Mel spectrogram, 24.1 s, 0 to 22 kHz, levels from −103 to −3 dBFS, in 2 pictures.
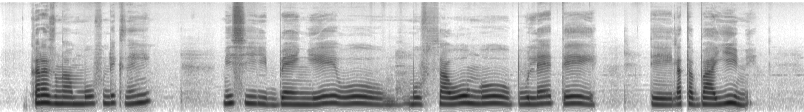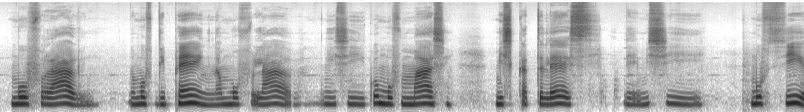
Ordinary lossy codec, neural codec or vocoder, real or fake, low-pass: none; none; real; none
